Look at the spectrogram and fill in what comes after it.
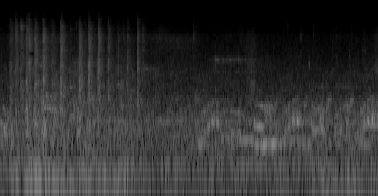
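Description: Birds calling in the background: short, low, repeated calls through the second half. A quick run of about ten clicks comes in the first two seconds.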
